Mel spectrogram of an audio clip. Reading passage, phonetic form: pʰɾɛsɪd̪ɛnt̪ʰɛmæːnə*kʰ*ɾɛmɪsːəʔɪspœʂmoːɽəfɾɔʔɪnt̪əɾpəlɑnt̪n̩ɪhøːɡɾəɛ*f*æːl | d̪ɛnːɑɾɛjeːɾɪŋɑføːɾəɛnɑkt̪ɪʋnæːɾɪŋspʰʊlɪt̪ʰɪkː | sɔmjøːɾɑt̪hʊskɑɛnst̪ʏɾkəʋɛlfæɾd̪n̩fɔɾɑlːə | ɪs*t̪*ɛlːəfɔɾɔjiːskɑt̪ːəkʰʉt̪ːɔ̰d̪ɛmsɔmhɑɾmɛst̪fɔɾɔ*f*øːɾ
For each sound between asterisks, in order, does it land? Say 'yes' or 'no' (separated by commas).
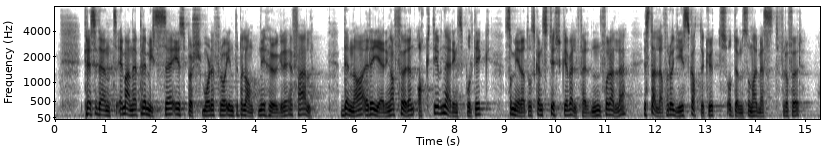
no, yes, yes, yes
